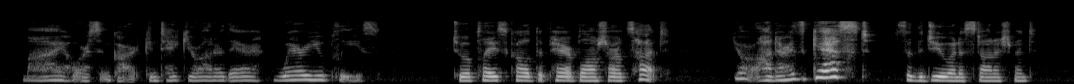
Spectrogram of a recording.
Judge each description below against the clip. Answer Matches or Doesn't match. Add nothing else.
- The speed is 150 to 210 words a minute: Matches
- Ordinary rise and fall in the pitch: Doesn't match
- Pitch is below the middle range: Doesn't match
